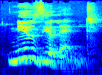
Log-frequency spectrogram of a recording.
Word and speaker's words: New Zealand: Netherlands Netherlands next is New Zealand New Zealand so there are three syllables and the stress is on the second one new Zeal lent New Zealand New Zealand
